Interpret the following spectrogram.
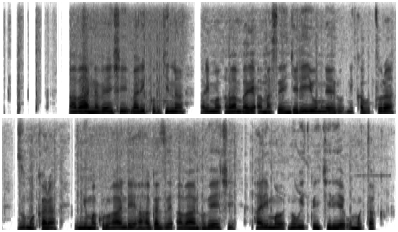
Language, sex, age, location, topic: Kinyarwanda, male, 25-35, Kigali, health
